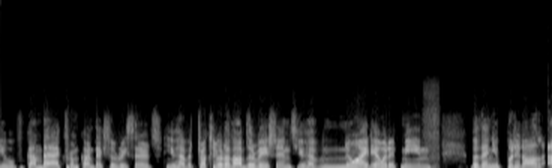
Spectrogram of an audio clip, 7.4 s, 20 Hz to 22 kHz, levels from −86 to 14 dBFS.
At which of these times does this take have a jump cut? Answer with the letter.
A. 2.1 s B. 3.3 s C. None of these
A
